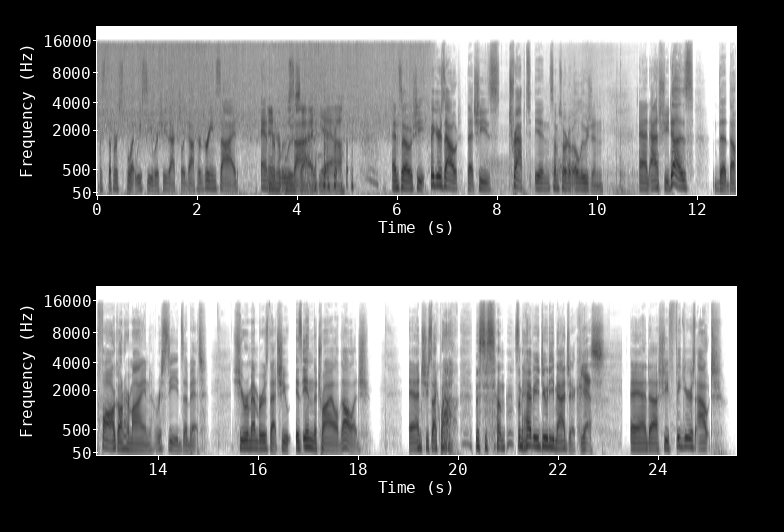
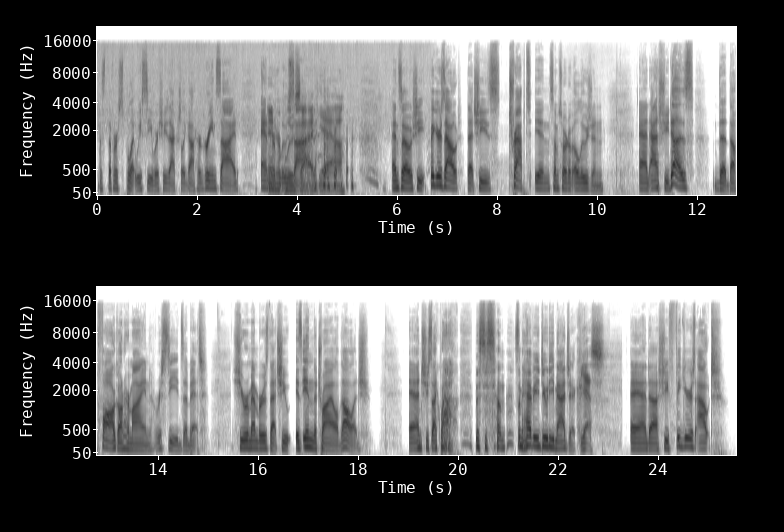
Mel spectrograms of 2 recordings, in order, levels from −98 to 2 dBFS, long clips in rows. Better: second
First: household noises; loud; until 11 s; 9 dB below the speech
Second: household noises; faint; until 11 s; 20 dB below the speech

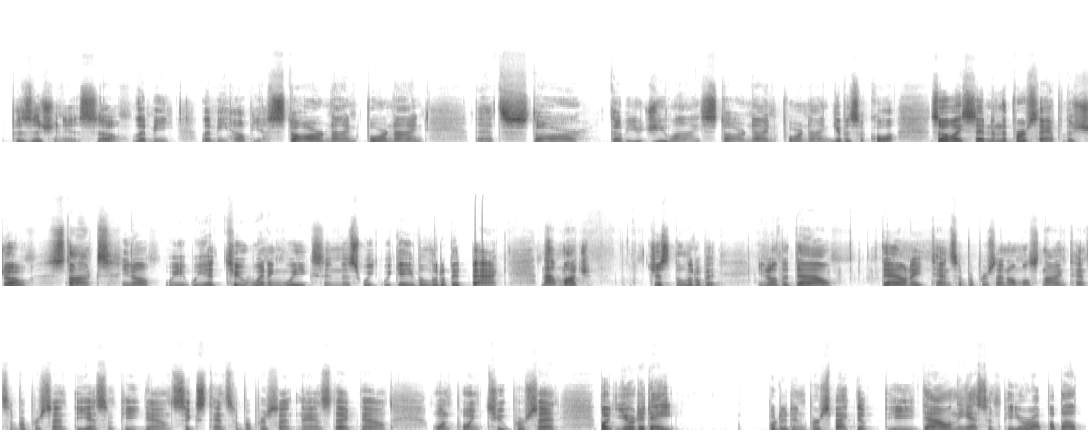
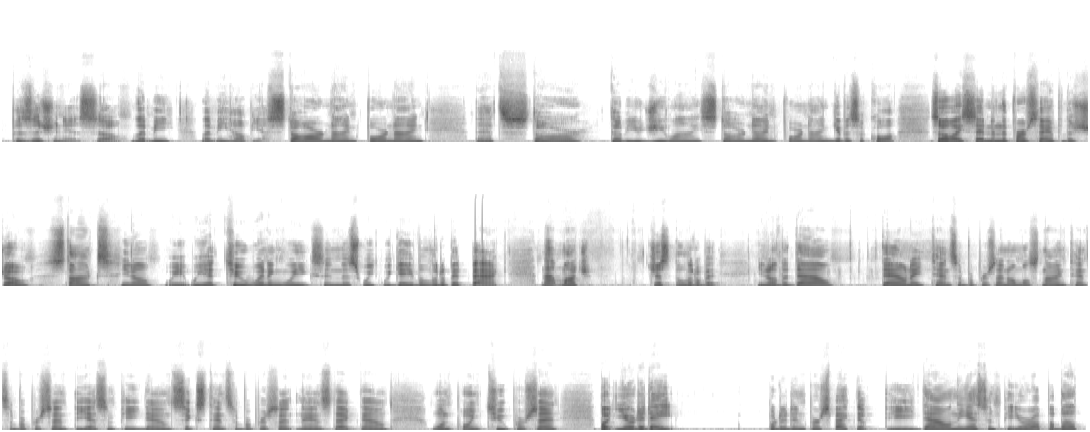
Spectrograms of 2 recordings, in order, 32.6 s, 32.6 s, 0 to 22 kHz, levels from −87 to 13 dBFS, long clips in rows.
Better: second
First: thin; very; fading below 300 Hz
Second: none

